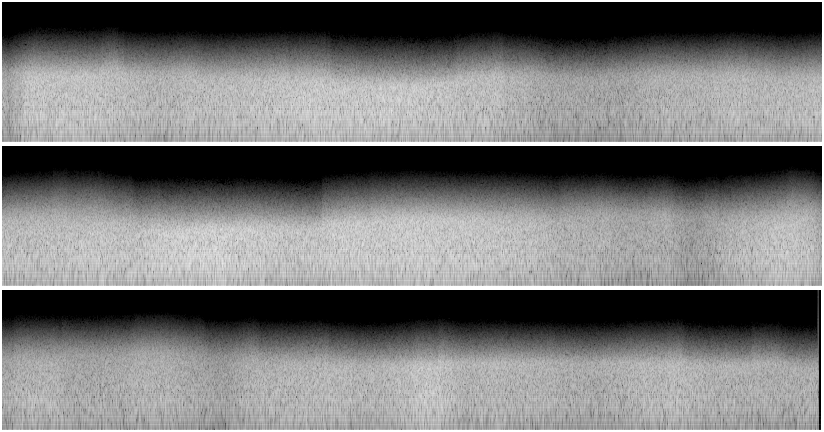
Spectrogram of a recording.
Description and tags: Synthesized sound of a strong wind
ambience, synthetic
